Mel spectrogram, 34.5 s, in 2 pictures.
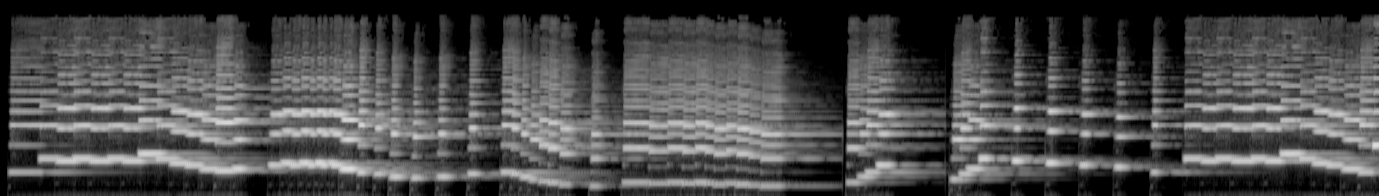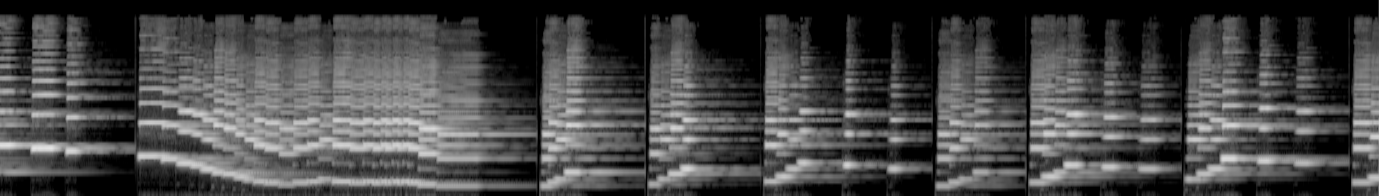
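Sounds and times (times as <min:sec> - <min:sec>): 
clarinet: 0:00.1 - 0:34.4.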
